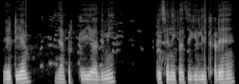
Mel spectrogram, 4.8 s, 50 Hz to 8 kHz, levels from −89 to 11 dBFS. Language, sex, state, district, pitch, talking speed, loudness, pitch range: Hindi, male, Jharkhand, Jamtara, 120 Hz, 140 wpm, -19 LUFS, 115-140 Hz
